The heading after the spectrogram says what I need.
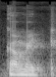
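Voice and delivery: "কামিট" with first vowel reduced to "কা"; second-syllable stress. Shown as a demonstration. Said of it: "দ্বিতীয় সিলেবলে stress পড়েছে".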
